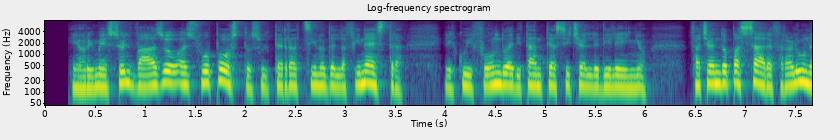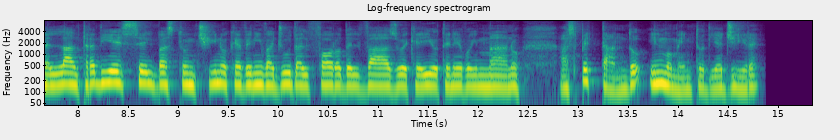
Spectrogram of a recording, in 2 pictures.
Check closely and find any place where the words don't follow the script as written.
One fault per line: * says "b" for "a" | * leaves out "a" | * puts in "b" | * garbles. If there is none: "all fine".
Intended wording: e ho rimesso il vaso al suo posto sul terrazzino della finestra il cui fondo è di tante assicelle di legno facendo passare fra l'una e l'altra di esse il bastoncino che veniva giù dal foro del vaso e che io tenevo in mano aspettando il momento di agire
all fine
